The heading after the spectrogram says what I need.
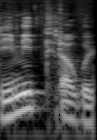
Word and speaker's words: lim: 읽을 때는 리미트라고 읽어요.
